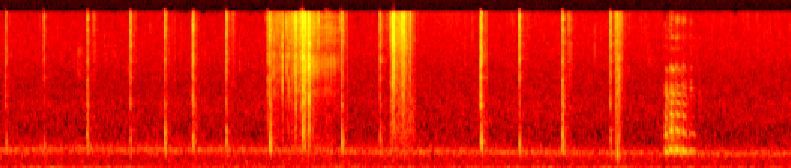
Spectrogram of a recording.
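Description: Cartoon cat's paw steps: light clicks about three a second, over a faint steady hum. Two short hissing noises come in the middle, and a brief, louder sound follows near the end as the cat sits down.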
